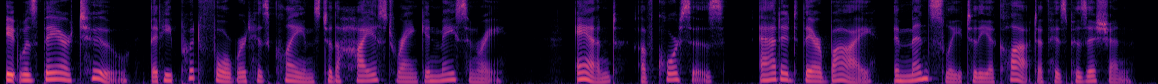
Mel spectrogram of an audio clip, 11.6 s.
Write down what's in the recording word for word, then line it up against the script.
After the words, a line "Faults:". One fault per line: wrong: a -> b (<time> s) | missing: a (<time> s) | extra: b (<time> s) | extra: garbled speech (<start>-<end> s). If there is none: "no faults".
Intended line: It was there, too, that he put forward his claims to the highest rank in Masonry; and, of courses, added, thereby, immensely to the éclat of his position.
It was there, too, that he put forward his claims to the highest rank in Masonry; and, of courses, added, thereby, immensely to the éclat of his position.
Faults:
no faults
